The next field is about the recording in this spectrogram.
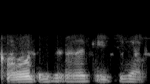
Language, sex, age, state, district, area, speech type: Odia, male, 18-30, Odisha, Balasore, rural, conversation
